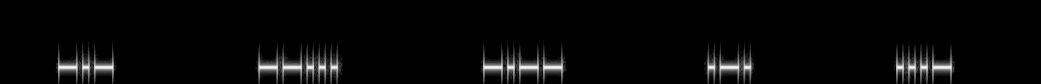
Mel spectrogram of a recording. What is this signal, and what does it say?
Morse code, heard as a keyed tone, about 20 wpm, spaced as for 5 wpm, 800 Hz. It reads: K7YRV
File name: Call-Sign Drill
